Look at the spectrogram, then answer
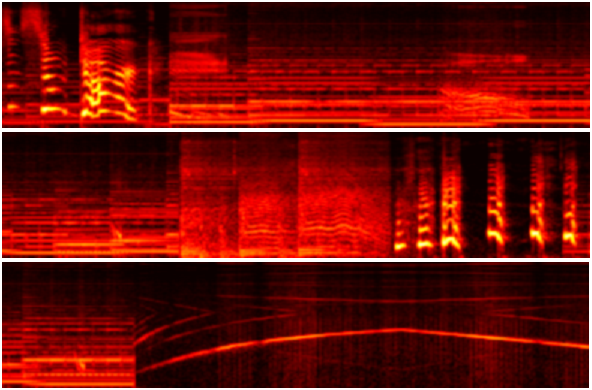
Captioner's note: video game noises: npc dismay, police siren; laughing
